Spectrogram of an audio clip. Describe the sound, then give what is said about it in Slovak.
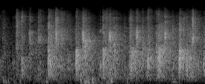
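An audience applauds at a political debate evening, giving the first round of applause of the night. It is a brisk, steady stream of claps at moderate loudness, with no pause. “Ešte prvý potlesk večera je váš.”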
